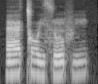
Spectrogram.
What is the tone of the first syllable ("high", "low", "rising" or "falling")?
rising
